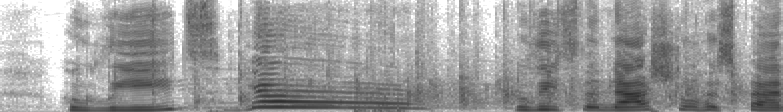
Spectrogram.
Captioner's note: applause and cheers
